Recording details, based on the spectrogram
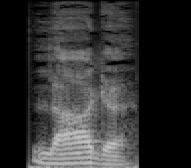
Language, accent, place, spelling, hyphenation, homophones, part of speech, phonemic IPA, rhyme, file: German, Germany, Berlin, Lage, La‧ge, Laage, noun / proper noun, /ˈlaːɡə/, -aːɡə, De-Lage.ogg
- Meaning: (noun) 1. location, position 2. situation, condition 3. thickness (layer); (proper noun) a city in Lippe district, North Rhine-Westphalia, Germany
